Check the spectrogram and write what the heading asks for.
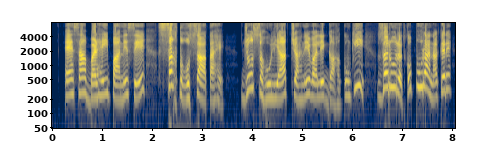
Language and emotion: Urdu, angry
